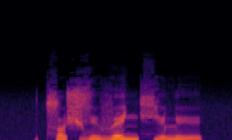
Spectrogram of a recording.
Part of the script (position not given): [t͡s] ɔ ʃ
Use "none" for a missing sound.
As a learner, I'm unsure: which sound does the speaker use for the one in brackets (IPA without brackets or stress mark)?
t͡s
